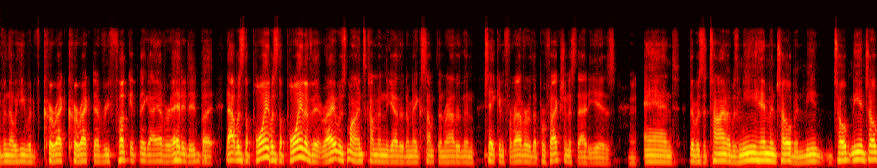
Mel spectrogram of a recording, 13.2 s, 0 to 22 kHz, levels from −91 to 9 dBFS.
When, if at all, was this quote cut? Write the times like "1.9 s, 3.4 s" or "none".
1.0 s, 3.3 s, 4.0 s, 5.2 s, 7.3 s, 9.3 s, 10.3 s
